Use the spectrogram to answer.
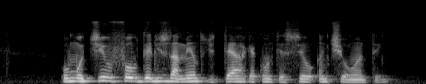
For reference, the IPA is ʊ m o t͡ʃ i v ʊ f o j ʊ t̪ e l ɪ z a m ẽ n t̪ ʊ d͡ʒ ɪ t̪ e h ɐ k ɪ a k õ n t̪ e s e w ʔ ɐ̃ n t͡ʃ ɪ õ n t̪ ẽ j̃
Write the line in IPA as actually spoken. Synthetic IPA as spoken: ʊ m o t͡ʃ i v ʊ f o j ʊ d̪ e l i z a m ẽ n t̪ ʊ d͡ʒ ɪ t̪ ɛ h ɐ k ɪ a k õ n t̪ e s e w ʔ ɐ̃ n t͡ʃ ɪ õ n t̪ ẽ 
